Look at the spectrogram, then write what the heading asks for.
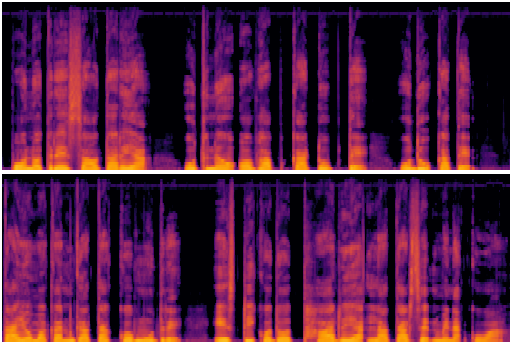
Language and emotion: Santali, neutral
